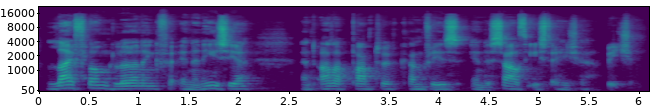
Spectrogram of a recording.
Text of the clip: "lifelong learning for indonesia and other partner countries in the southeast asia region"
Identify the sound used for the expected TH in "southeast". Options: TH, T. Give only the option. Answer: TH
